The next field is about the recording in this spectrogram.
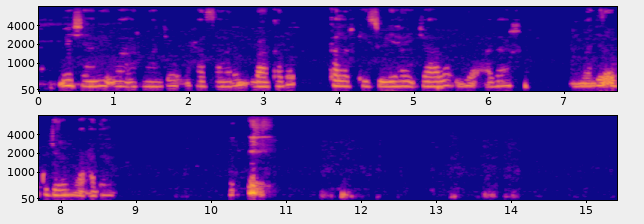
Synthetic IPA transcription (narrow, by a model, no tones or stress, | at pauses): mɛːʃaːnɪwaːɐrmaːd͡ʒɔwɑħɑːsaːɾɐnbaːkʰɐðɐ | kʰɐlɐrkʰiːsuːjɐɦɛjt͡ʃaːlɐʔijɔʕɑɣaːr | ʔɐrmaːt͡ʃɔɔkʰʊt͡ʃɪɾɐnwɑːʕɑd̪aːn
